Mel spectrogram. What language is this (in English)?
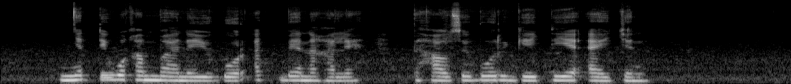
Wolof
